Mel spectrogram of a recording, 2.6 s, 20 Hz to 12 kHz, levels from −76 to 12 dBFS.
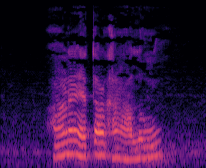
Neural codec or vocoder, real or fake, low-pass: vocoder, 48 kHz, 128 mel bands, Vocos; fake; 10.8 kHz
